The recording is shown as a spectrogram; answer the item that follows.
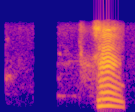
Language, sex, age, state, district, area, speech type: Bengali, male, 18-30, West Bengal, Howrah, urban, conversation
